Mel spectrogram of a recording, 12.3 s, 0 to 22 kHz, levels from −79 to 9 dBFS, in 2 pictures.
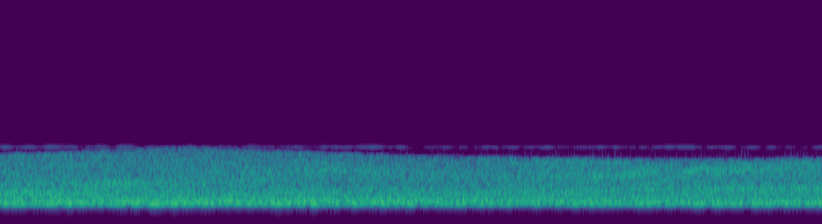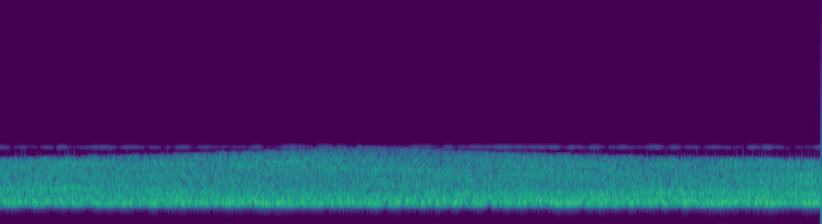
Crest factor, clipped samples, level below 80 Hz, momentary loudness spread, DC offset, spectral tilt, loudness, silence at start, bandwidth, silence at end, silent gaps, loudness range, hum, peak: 14 dB; under 0.1%; under -90 dBFS; 2 LU; under 0.1%; -7 dB/octave; -24 LUFS; 0 s; 1.6 kHz; 0 s; none; 1 LU; none; -10 dBFS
